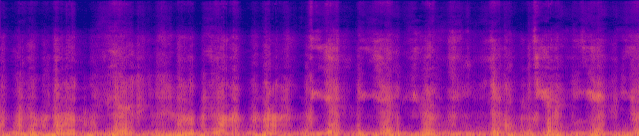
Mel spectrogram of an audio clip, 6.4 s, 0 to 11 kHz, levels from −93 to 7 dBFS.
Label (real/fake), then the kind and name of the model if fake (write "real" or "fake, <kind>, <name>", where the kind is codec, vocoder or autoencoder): fake, vocoder, WaveNeXt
